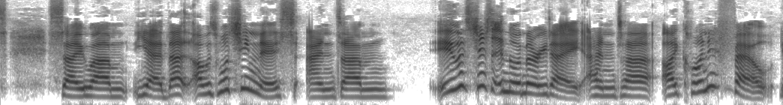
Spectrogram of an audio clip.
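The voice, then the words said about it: Strong British accent. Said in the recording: “a lot of British slang to it. If you think my accent is strong”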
